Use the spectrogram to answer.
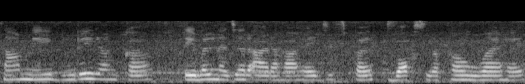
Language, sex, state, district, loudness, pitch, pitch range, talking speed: Hindi, female, Chhattisgarh, Raipur, -17 LUFS, 210 Hz, 200-225 Hz, 170 wpm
